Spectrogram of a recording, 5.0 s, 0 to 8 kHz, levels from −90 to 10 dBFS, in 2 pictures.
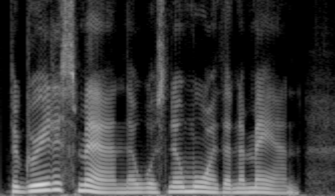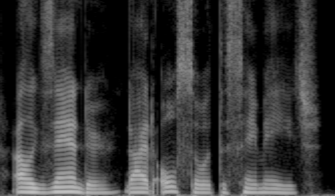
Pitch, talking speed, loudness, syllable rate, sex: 175 Hz, 205 wpm, -19 LUFS, 5.2 syllables/s, female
